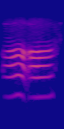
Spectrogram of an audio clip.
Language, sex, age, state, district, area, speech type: Assamese, female, 18-30, Assam, Dhemaji, rural, conversation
